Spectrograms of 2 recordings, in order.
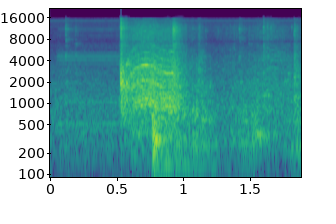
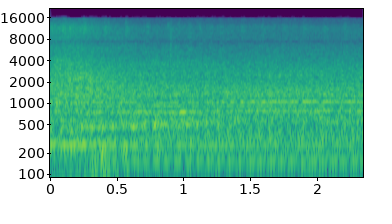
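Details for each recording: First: Car battery rejuvenated from 0.75 volts, car with rear brakes seemingly locked: short starter whirr turning the engine over, nothing catches; cranks but won't start. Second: Car started after a battery discharged to 0.75 V was revived by charge/discharge cycles; rear brakes seemed locked: engine caught and runs at a steady, even idle with a smooth rumble and no knocks or misses, little smoke.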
